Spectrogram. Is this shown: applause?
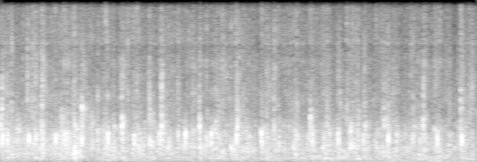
yes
